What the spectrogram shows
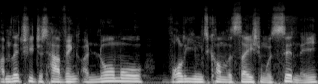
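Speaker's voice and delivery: usual speaking voice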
